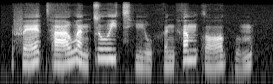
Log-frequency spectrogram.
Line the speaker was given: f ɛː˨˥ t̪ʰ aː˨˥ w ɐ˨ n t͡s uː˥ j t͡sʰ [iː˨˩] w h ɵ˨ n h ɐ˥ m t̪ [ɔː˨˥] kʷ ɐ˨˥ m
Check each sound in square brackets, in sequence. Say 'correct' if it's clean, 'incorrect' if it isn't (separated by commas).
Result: correct, correct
